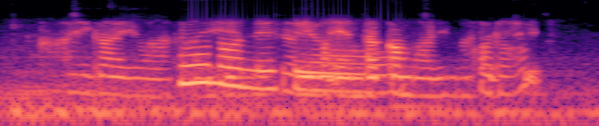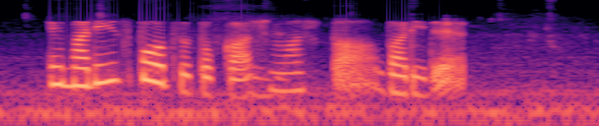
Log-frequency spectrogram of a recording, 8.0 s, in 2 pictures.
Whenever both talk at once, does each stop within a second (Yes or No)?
No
